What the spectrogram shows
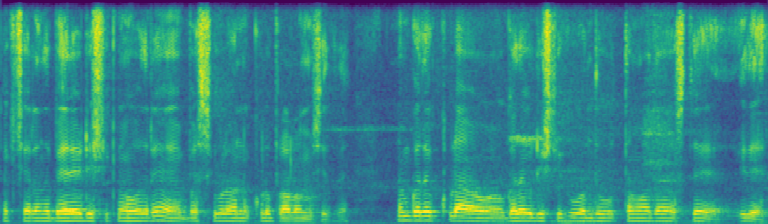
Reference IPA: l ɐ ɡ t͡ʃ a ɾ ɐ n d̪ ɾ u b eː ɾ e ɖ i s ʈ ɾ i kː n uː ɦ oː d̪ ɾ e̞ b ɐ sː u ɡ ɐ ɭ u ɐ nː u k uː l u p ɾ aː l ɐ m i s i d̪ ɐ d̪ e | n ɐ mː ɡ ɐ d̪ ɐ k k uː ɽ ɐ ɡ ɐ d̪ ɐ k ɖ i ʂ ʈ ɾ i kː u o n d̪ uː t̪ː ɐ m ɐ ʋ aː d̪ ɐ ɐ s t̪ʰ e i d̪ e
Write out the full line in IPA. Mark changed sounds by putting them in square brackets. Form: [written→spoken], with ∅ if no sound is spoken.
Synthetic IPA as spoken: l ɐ [ɡ→k] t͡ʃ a ɾ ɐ n d̪ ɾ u b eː ɾ e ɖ i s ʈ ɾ i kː n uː ɦ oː d̪ ɾ e̞ b ɐ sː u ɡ ɐ ɭ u ɐ [nː→n] u k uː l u p ɾ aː l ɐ m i s i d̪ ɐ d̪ e | n ɐ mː ɡ ɐ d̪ ɐ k k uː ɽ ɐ ɡ ɐ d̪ ɐ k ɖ i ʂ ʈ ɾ i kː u o n d̪ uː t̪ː ɐ m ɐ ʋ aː d̪ ɐ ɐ s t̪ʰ e i d̪ e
